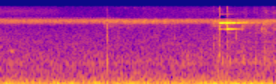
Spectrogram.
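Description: Quiet outdoor creek ambience: a steady high-pitched insect drone over a faint low rumble, with a few faint ticks near the end.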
